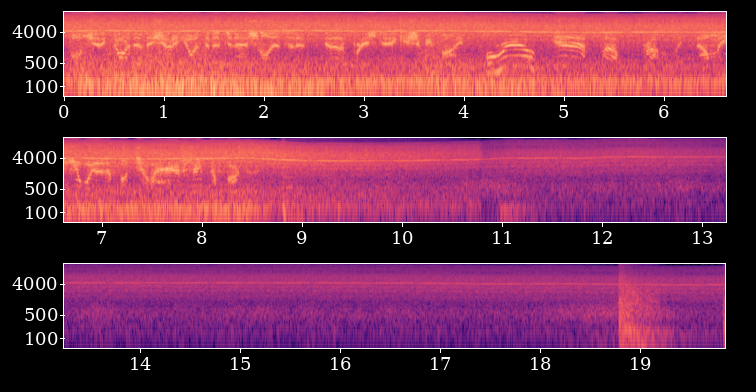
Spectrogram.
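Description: A jet engine roars steadily with a high whine, then grows quieter.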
